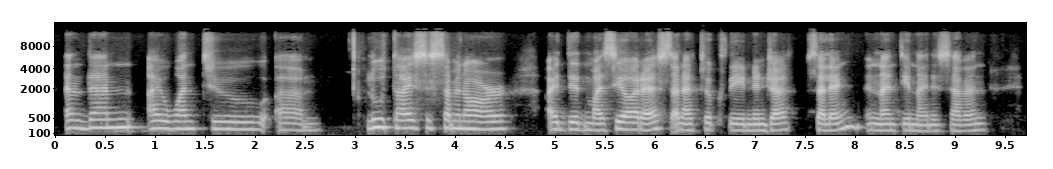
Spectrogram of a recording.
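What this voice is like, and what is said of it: Noticeable accent. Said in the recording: “my accent... I have an accent”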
